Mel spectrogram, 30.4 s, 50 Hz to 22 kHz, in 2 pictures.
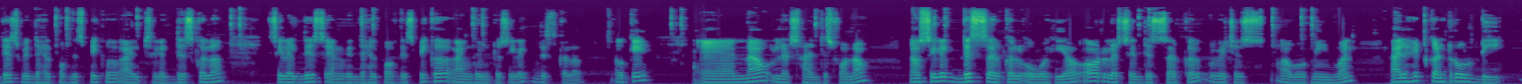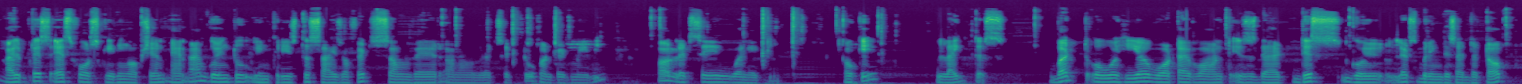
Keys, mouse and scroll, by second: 14.2 ctrl+d, 15.4 s, 16.6-19.6 drag, 20.7 Return, 21.7 click, 23.1 Return, 24.0 space, 25.5-28.4 drag, 28.6-30.4 drag.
